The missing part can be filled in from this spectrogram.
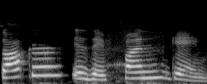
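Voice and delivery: slow, deliberate reading, one word at a time. Reading a short passage aloud once, at a slow reading pace. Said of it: "I'll read it once slowly".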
